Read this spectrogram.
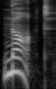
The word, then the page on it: knot: nάt; ナット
